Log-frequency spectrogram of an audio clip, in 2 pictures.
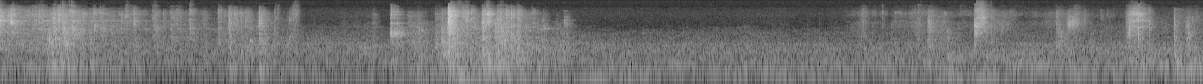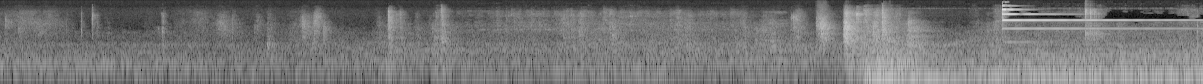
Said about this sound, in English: This used to be a Haughton elevator,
